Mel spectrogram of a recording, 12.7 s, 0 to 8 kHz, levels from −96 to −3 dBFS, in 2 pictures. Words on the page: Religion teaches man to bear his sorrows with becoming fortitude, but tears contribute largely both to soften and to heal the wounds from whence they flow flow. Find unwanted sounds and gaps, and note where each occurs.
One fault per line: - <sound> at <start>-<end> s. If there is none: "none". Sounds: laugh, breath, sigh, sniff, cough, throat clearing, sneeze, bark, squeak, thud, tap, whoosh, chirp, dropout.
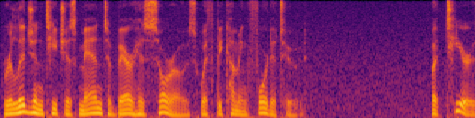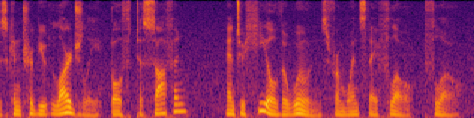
none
